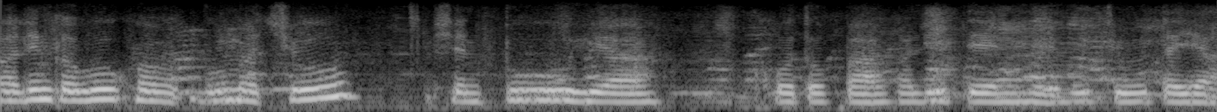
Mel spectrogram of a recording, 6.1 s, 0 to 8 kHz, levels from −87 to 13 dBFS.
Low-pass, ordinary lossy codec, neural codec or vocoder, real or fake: 7.2 kHz; Opus, 16 kbps; vocoder, 24 kHz, 100 mel bands, Vocos; fake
